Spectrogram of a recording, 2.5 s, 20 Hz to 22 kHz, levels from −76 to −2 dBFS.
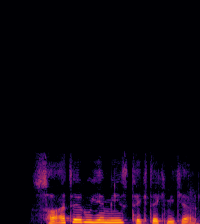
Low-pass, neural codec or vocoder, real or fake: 7.2 kHz; none; real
